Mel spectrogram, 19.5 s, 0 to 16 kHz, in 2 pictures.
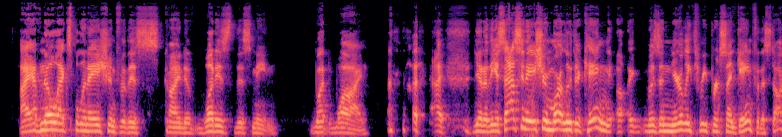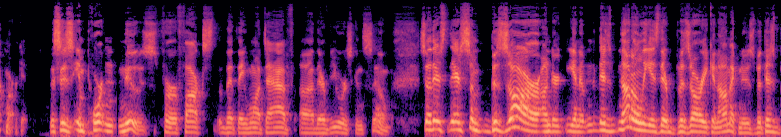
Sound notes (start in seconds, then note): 4.8 chuckles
